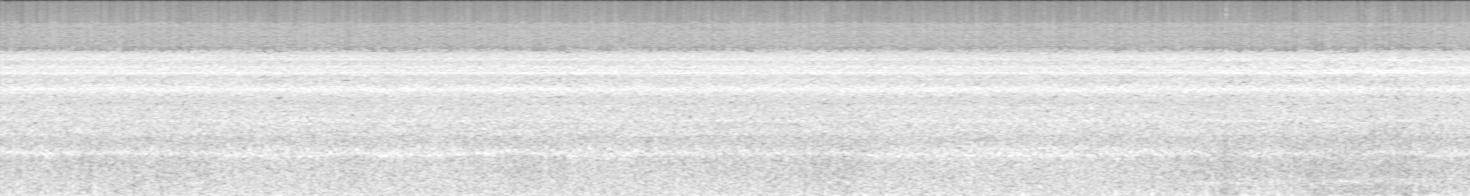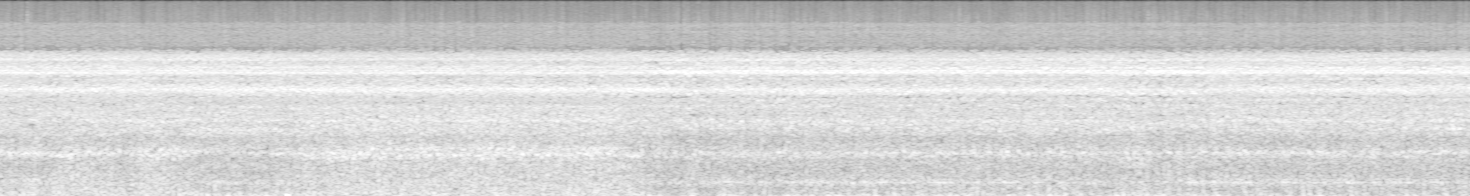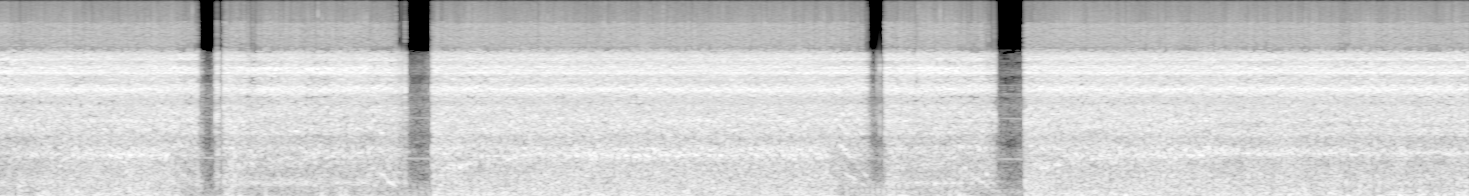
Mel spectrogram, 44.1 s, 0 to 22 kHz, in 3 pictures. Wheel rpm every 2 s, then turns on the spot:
230, 220, 230, 230, 220, 220, 230, 230, 230, 210, 210, 210, 210, 210, 210, 150, 130, 190, 180, 100, 200, 230.
38-40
